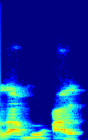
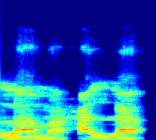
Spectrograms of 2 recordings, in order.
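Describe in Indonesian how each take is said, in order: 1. Dibaca muhal dengan vokal u. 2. Dibaca mahalla dengan vokal a. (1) "tadi bagus bacanya la muhal" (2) "Jadi yang benar la mahalla"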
